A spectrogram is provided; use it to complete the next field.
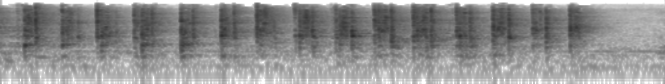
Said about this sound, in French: je vais commencer par battre mes œufs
